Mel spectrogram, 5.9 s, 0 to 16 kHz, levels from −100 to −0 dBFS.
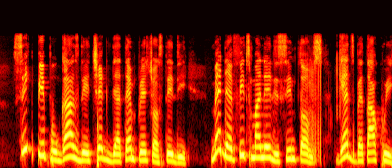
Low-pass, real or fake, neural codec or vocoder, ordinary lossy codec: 7.2 kHz; real; none; none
